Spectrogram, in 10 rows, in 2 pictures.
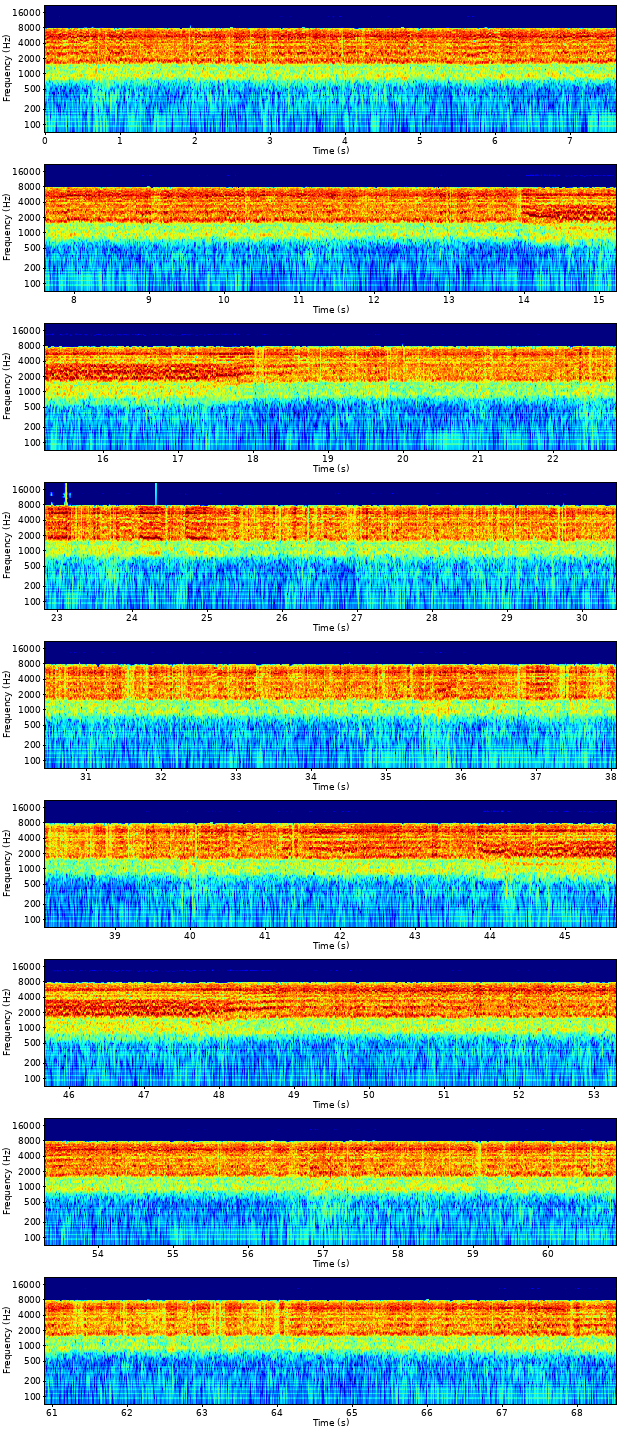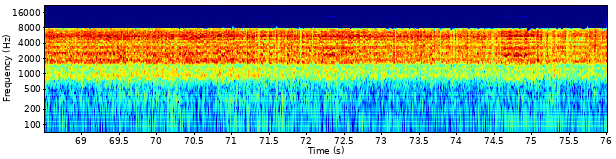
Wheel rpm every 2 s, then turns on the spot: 230, 230, 230, 230, 240, 230, 230, 210, 190, 220, 230, 240, 230, 230, 230, 230, 230, 230, 230, 230, 230, 230, 200, 200, 210, 230, 230, 230, 240, 230, 230, 240, 230, 230, 230, 230, 220, 230.
none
